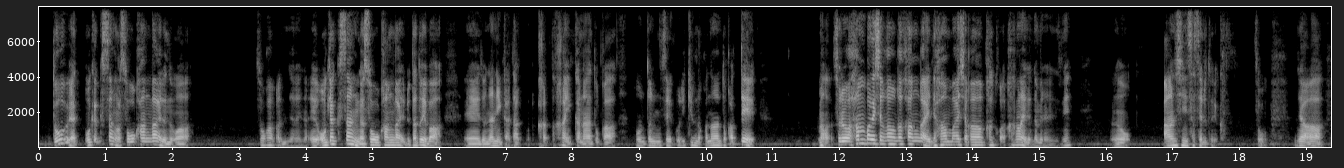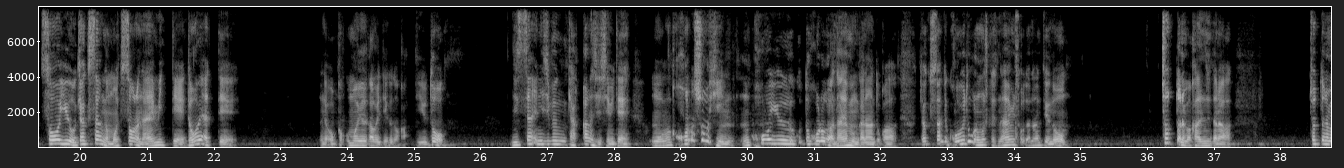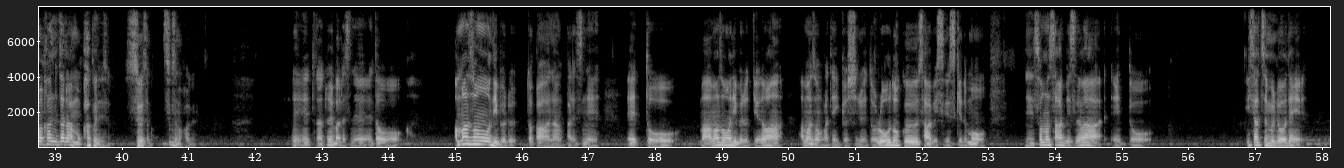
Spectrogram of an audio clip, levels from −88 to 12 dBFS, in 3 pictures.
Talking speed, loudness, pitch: 365 characters per minute, -21 LUFS, 180 Hz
